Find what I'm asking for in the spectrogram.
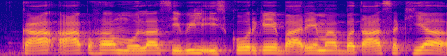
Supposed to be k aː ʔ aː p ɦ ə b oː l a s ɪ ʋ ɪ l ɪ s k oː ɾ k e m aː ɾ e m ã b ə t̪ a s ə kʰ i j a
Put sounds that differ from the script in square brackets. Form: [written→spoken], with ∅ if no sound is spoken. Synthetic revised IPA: k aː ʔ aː p ɦ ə [b→m] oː l a s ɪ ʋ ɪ l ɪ s k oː ɾ k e [m→b] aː ɾ e m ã b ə t̪ a s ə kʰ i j a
